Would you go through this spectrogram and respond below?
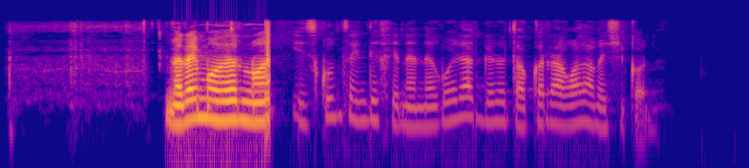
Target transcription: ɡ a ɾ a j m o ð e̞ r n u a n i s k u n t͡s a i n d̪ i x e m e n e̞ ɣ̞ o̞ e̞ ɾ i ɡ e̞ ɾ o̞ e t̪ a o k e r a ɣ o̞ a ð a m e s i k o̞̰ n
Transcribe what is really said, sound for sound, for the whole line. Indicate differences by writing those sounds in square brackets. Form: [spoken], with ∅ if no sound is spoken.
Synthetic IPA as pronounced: ɡ a ɾ a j m o ð e̞ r n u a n i s k u n t͡s a i n d̪ i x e [n] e n e̞ ɣ̞ o̞ e̞ ɾ [a] ɡ e̞ ɾ o̞ e t̪ a o k e r a ɣ o̞ a ð a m e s i k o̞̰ n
